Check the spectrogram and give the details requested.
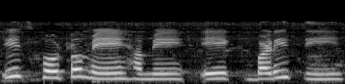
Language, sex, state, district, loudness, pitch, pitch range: Hindi, female, Bihar, West Champaran, -15 LUFS, 260 Hz, 245-310 Hz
